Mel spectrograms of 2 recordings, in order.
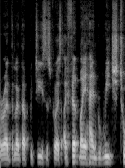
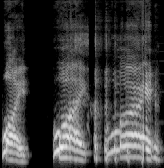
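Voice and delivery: high, loud, drawn-out wailing; exaggerated anguished death cry; mock dying wail; 10 semitones higher, 5 dB louder, much slower than usual. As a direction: wail it higher each time, hamming it up. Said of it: "young fella sits up and goes".

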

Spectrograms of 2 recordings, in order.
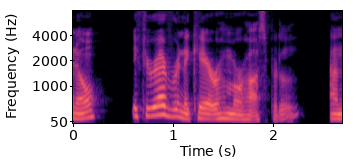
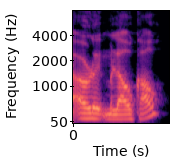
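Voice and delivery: put-on Dublin accent; 5 dB louder than usual. Podcaster mimicking a Dubliner greeting the band, Dublin accent. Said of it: "if you're from Dublin".

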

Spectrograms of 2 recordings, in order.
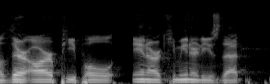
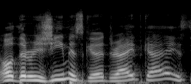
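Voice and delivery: put-on Chinese accent; 10 semitones higher than usual. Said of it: "That was my Chinese".

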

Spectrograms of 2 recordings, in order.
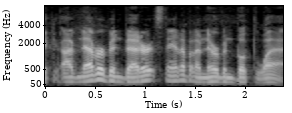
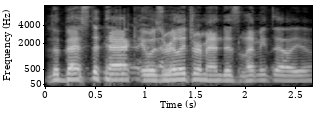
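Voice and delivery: louder, higher boastful politician; Trump; 3 semitones higher, 3 dB louder than usual. Acted. Comic quoting his old bit, boastful president impression. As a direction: brag it out, loud and self-important. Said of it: "it would be like Trump would say".

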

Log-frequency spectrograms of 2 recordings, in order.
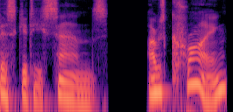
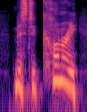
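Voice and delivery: first call after a man walking away, raised; 7 semitones higher, faster than usual. A narrator's reading. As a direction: call out to get his attention. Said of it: "I called to him".

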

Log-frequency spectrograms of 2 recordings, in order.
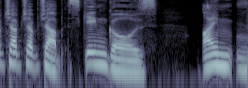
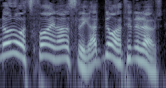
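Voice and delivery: polite protest; 7 semitones higher, 3 dB louder, faster than usual. Retold or imitated. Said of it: "And I was like".

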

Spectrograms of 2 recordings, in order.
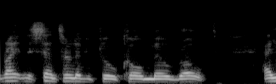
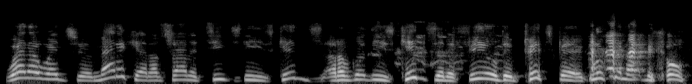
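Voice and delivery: ordinary talk, nothing marked

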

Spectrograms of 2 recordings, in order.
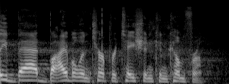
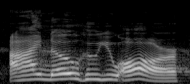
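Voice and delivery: slow, drawn-out, higher cry of recognition; demon's outcry; 4 semitones higher, slower than usual. Acted. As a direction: play the demon calling out slowly. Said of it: "look what he says next".

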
